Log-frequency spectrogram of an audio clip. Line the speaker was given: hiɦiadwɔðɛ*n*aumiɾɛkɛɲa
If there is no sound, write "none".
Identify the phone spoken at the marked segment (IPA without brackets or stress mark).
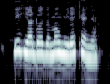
m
